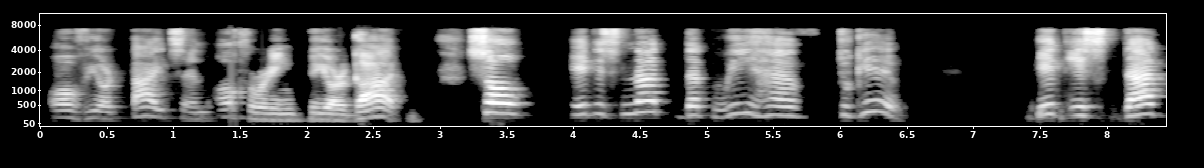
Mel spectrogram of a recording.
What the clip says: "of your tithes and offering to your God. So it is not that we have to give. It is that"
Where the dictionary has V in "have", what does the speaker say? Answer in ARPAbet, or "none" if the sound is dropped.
V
